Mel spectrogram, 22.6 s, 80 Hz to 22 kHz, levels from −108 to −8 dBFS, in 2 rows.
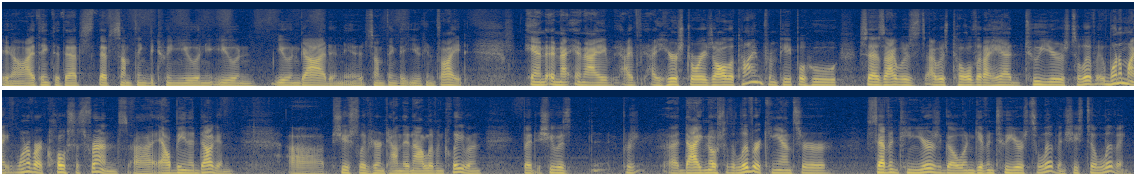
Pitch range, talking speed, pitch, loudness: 110-135 Hz, 255 wpm, 125 Hz, -30 LUFS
